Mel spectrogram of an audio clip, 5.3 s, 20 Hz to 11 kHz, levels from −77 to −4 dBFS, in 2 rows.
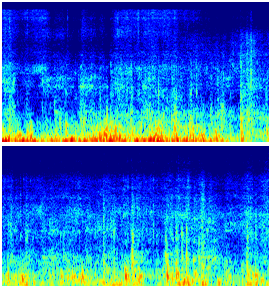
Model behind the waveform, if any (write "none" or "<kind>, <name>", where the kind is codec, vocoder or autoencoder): autoencoder, DAC-VAE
